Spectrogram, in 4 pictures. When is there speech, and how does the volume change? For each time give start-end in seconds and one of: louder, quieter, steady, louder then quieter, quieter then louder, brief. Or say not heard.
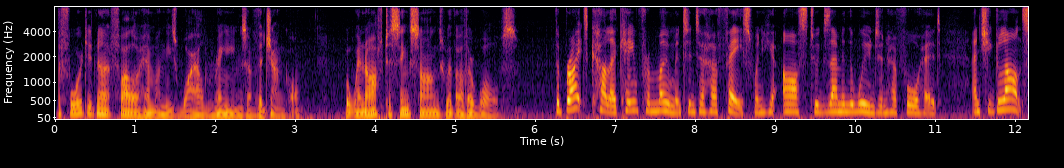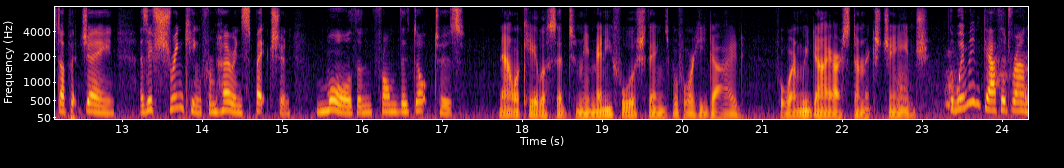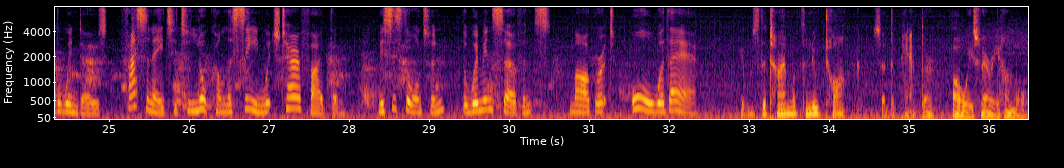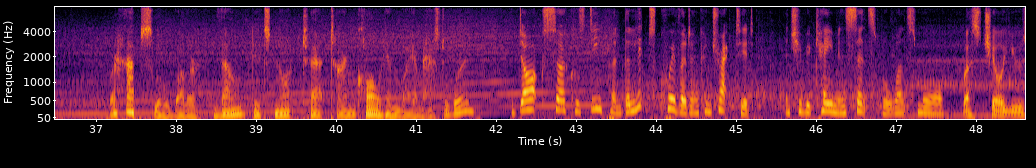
0.0-48.5 steady.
